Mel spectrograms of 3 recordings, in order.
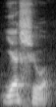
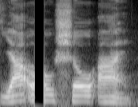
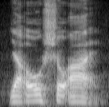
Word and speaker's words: Yeshua: Now the first version is not pronounced Yeshua. It is pronounced Yao-Shoai, Yao-Shoai, and it means Yao is salvation.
